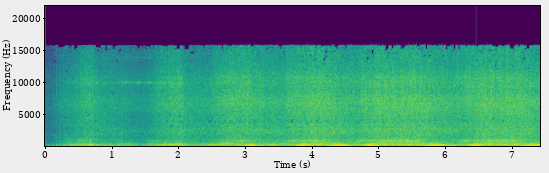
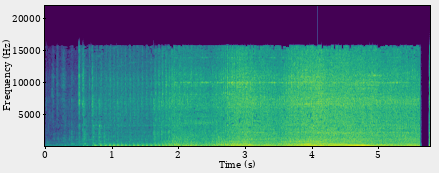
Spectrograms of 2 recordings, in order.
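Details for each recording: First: Honda Scoopy injection scooter after fixing hesitation (brebet) on throttle and adjusting idle screw: small single revs rising and falling cleanly, no stumble or misfire; normal revving. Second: Honda Scoopy fuel-injected scooter, hesitates when throttled, spark plug cap replaced, TPS sensor being adjusted while running: blipped revs climb unevenly with stumbling, sputtering pickup, still hesitating before shifting TPS upward.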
